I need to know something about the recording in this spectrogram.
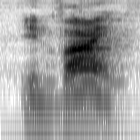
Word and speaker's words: invite: Trọng âm thường rơi vào âm tiết thứ hai đối với phần động từ hai âm tiết.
